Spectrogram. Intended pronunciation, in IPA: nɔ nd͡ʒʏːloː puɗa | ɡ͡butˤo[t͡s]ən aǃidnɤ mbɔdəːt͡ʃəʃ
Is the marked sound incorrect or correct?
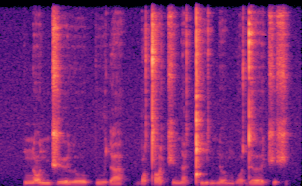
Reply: incorrect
